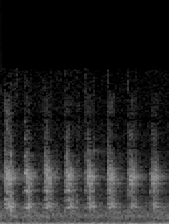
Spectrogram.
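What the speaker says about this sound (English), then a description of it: "It's one of the guinea fowls shouting at us." A guinea fowl in a field gives a rapid run of harsh, rhythmic squawks, about six per second, faint and somewhat distant over a low rumble of background noise.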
